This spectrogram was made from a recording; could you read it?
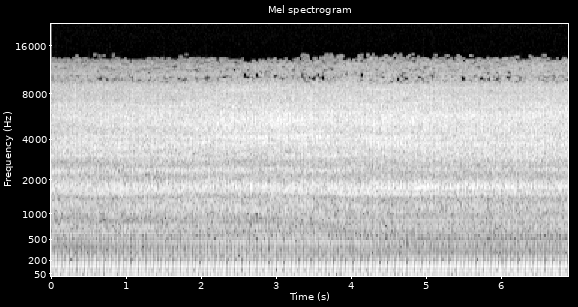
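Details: PowerFlow Plus Technology pressure washer with a Briggs & Stratton 190cc 8.75 engine, idle over a year, now runs with a loud even drone at a firing beat of about three per second with no surging or misses. The carburetor's clogged bowl jet, oil and dried gas were cleaned; it runs properly.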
